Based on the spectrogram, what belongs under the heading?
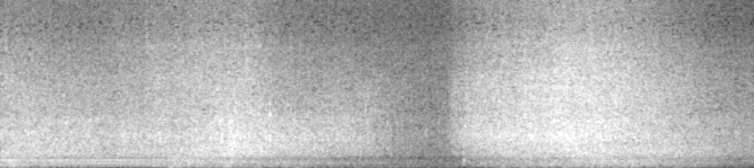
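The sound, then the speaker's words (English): Ocean waves roll in and break on the shore in two broad surges, a loud continuous hiss of surf with some wind noise, no voices present. “Like, the ocean is my prayer closet, I guess. It's just where I go to listen and to be heard.”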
